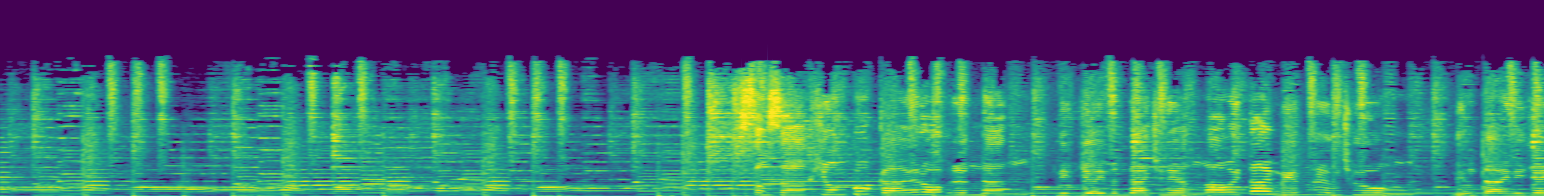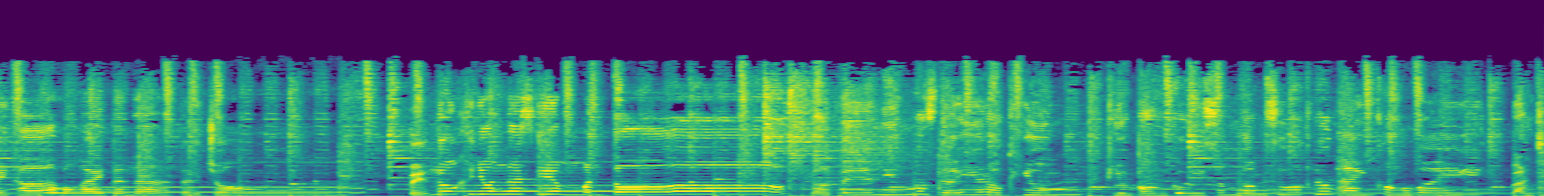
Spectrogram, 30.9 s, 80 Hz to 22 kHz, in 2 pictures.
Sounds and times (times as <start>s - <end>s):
Music: 0.0s - 30.8s.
